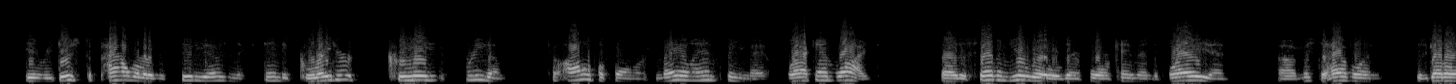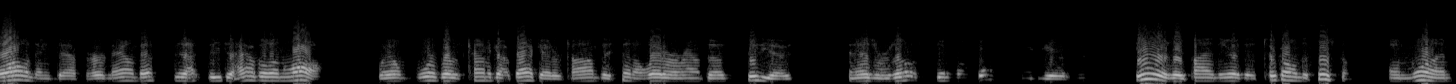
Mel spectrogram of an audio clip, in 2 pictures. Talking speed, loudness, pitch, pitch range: 175 wpm, -28 LUFS, 160 Hz, 145-190 Hz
